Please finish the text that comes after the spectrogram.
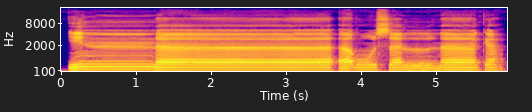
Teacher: ro-nya ditebalkan karena ada huruf ro yang sukun didahului dengan fathah, maka ro-nya menjadi ro yang tafkhim, yaitu ro yang dibaca dengan tebal. · Di sini innya ditahan dahulu 2 harakat, jangan hanya langsung inna arsalna, tapi ditahan bunyi suara n-nya, dipanjangkan 2 harakat karena ia terdapat bacaan gunnah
